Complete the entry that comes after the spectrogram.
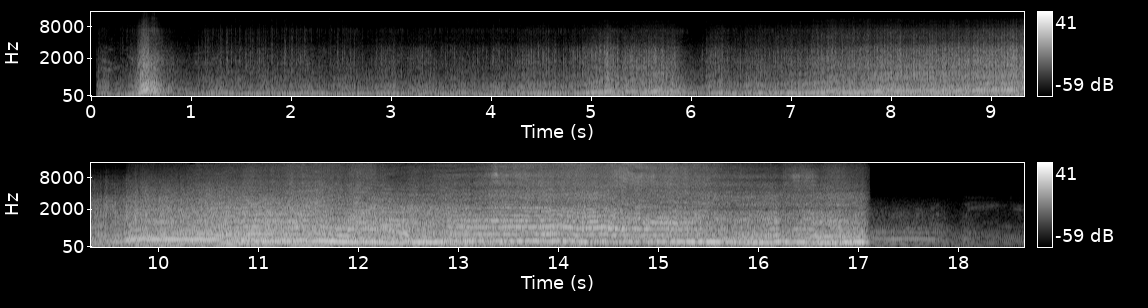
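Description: A race car engine accelerating, its pitch climbing over several seconds, then running loud at high revs before cutting off abruptly near the end. A short whoosh comes at the very start.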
